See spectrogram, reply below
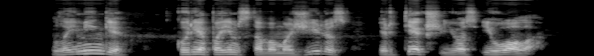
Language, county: Lithuanian, Kaunas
